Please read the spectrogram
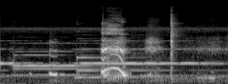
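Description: Soft melodic drama score of held notes that change every half second or so. About a second in, a woman's sobbing cry rises and falls over it.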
